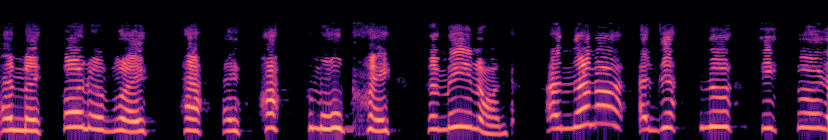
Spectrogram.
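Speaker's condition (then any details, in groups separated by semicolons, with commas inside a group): Cerebral palsy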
